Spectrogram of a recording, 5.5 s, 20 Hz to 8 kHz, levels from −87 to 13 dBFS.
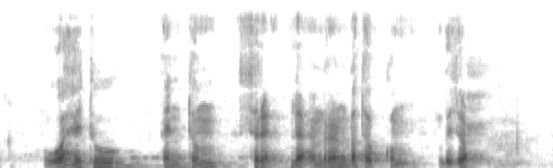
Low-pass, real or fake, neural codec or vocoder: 7.2 kHz; real; none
